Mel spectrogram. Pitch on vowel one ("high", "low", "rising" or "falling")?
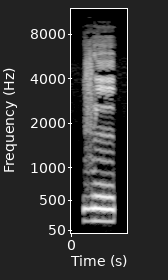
low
